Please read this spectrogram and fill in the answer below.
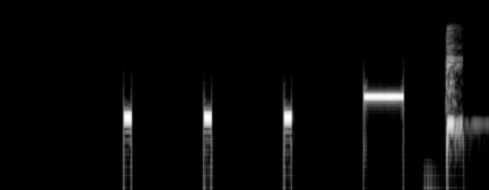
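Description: Electronic countdown beeps: three short low beeps a second apart, then one longer, higher beep of about half a second, marking the end of the count. Near the end, loud bursts of music cut in.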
